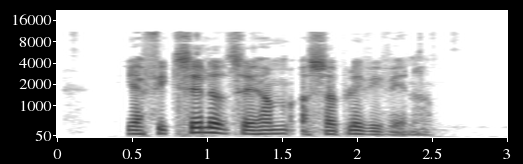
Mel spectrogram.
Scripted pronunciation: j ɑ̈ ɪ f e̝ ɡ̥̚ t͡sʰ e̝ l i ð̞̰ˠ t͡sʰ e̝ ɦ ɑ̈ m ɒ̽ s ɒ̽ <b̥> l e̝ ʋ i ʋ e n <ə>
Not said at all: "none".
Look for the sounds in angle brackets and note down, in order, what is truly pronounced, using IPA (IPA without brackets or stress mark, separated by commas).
b̥, ɐ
